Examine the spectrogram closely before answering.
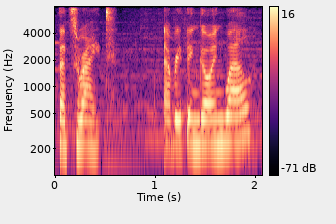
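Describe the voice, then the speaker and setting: A woman's voice: medium pitch, level tone, moderate pace, faint music behind, close to an everyday voice. An actress playing a composed, encouraging young female leader with a lightly playful side in video game dialogue.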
